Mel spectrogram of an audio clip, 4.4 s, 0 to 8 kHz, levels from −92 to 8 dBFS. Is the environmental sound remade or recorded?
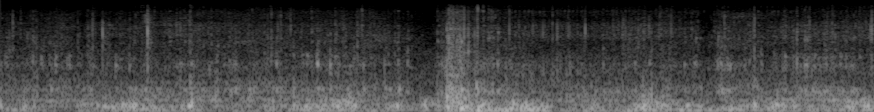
recorded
